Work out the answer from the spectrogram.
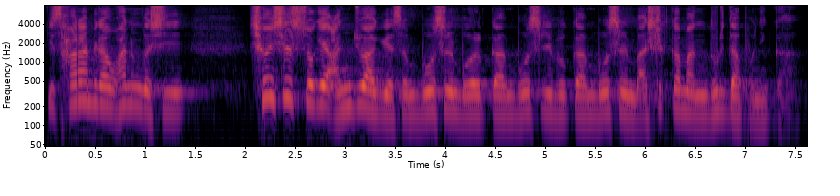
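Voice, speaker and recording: A middle-aged male pastor preaching a Sunday sermon, swinging between loud emphatic lines and low, near-whispered asides. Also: fairly quick. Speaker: senior pastor. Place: church sanctuary. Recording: church hall with long reverb.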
